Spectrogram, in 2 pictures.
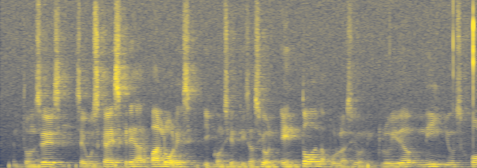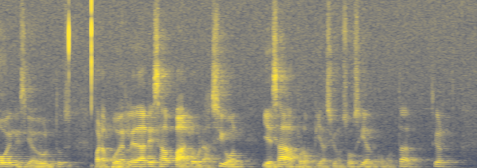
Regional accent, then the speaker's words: Colombia; Un gran problema que tenemos todos como ciudadanos y especialmente como colombianos es que no sabemos trabajar en equipo.

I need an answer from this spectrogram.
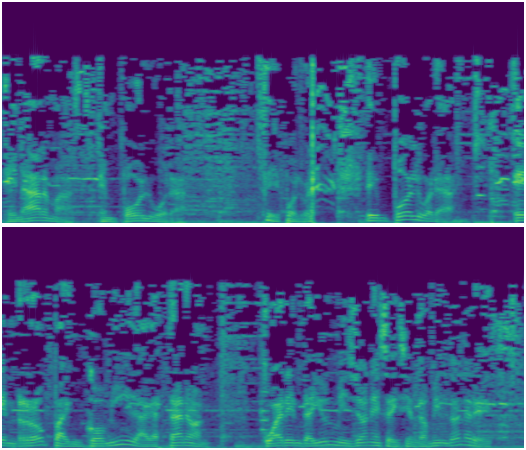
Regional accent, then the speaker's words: Argentina; los que sabemos qué significa Manuela en el lunfardo argentino, que somos todos los argentinos, casi todos los argentinos

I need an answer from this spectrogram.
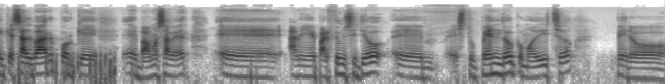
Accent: Leganés, Community of Madrid, Spain; he vivido en Leganés toda mi vida.

